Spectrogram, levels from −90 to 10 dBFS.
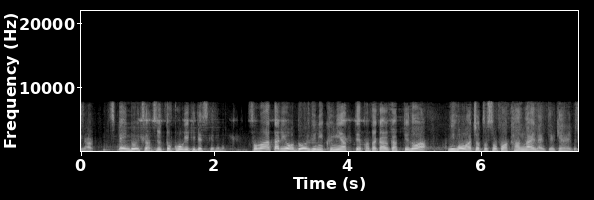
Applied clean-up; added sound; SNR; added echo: neural separator model SepFormer DNS4.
